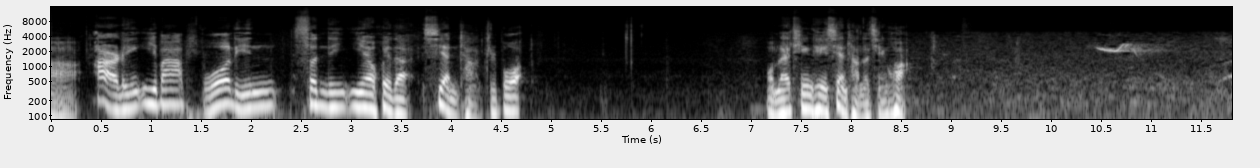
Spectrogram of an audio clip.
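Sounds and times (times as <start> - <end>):
speech: 0.0 - 4.8, 7.2 - 8.7
bird call at the 2018 Berlin forest concert: 10.4 - 11.8.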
